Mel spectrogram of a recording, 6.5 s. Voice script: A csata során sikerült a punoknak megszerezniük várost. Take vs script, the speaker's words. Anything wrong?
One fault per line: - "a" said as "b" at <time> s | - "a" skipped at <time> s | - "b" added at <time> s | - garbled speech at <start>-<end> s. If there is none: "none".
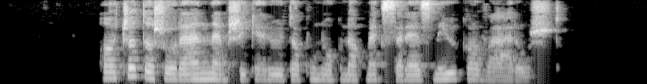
- "nem" added at 2.0 s
- "a" added at 4.6 s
